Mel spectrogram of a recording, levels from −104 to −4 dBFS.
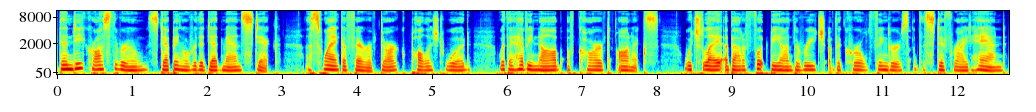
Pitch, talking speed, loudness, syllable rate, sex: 150 Hz, 190 wpm, -19 LUFS, 4.7 syllables/s, female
